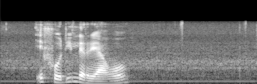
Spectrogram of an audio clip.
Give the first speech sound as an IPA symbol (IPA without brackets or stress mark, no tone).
ɪ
